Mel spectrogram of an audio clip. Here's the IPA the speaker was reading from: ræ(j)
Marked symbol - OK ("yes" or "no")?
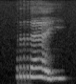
yes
